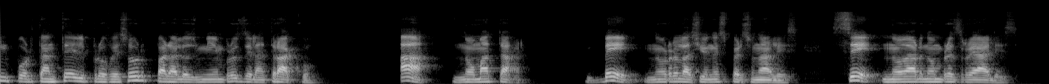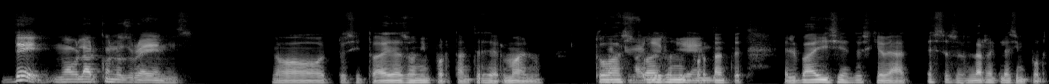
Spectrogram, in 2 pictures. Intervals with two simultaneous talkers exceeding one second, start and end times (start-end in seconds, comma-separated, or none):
16.5-17.8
